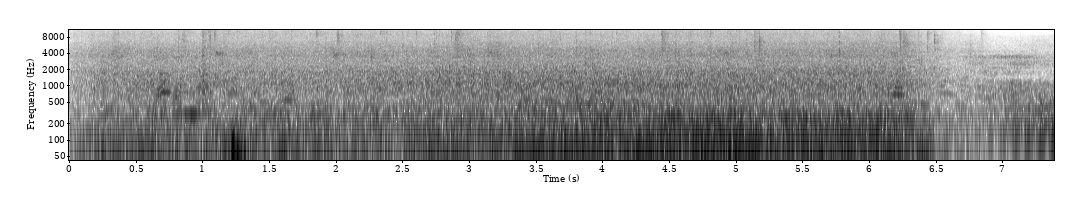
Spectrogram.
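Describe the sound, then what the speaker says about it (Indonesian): Steady rain pours near a reservoir dam in Kerinci, Sumatra, a dense hiss of drops on surfaces that holds throughout before easing near the end, with a brief bump and faint speech beneath. "Hujan cuy."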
